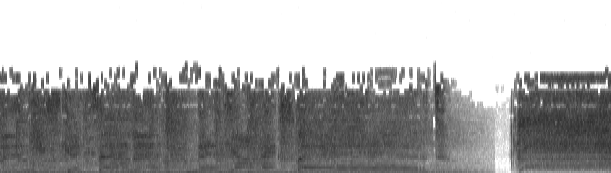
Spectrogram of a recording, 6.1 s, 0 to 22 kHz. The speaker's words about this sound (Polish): w Leroy Merlin akumulatorowa wiertarko-wkrętarka Bosch o napięciu 12 V i sile momentu do kręcania 20 Nm.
